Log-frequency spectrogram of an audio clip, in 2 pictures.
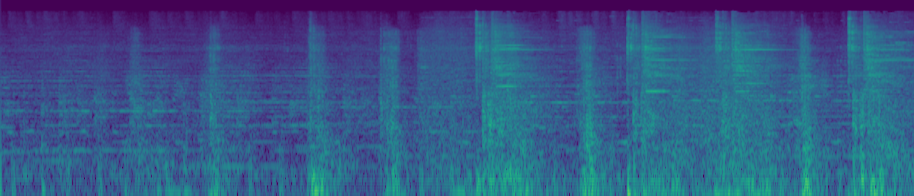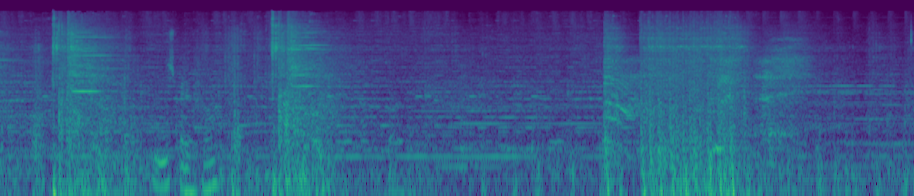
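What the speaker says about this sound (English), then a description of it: "This is actually more like a nail gun." In Red Faction Armageddon, a nail-gun-like weapon fires a string of sharp metallic clanks and thuds, irregular and loud, with a voice speaking briefly between shots.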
